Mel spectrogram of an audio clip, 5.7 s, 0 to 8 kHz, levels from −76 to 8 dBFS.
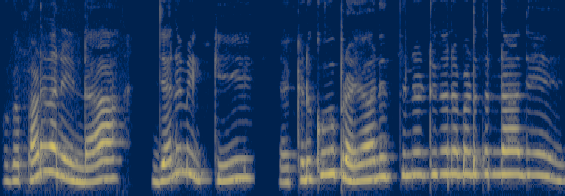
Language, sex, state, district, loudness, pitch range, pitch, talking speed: Telugu, female, Andhra Pradesh, Visakhapatnam, -17 LUFS, 255-345 Hz, 285 Hz, 85 wpm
